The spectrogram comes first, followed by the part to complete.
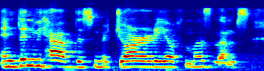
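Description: Against noticeable background noise, a woman speaks at a fairly high pitch and a fairly slow pace, with fairly even intonation. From Afghanistan. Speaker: refugee activist. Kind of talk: interview. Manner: halting.

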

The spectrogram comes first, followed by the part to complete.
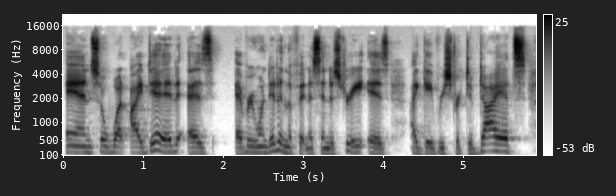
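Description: A woman with an American accent uses a normal speaking voice at a moderate pace, her pitch fairly low with ordinary variation and her loudness very even. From Minnesota, US Midwest. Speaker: fitness trainer and program founder. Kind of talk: casual interview chat.

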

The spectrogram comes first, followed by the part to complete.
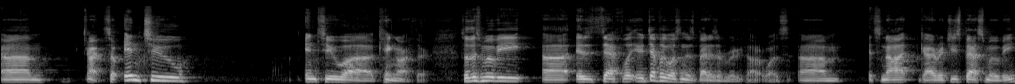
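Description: Recorded very cleanly against a silent background, a man speaks at a fairly quick pace in a medium voice that swings very widely in pitch. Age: 30s. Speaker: podcast host, movie reviewer. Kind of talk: casual movie review chat. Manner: halting, many fillers and restarts.

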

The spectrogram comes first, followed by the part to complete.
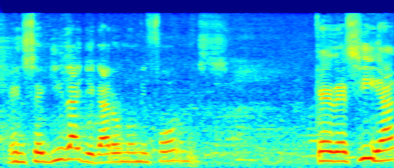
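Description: Against noticeable background noise, a woman with a fairly high pitch speaks at a very slow pace, using ordinary pitch variation. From Mexico City. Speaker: retired footballer. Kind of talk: interview. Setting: cafe.

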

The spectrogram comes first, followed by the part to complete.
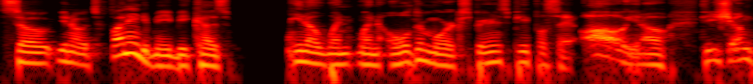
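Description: A man with an American accent speaks in a normal speaking voice at a medium pitch, with lively intonation and a fairly quick pace. The recording is very clean with a silent background, and the sound is dry and close with no echo. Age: 50s. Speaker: management consultant and author. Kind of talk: interview.

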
